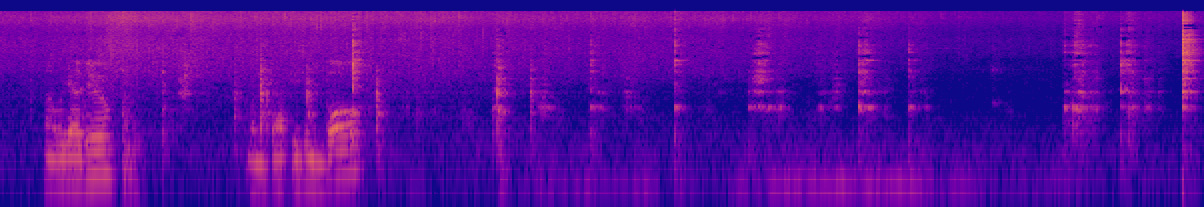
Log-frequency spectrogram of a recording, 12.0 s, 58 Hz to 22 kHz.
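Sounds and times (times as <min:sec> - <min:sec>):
frying pan clinking on ceramic bowl: 0:06.7 - 0:10.0, 0:10.6 - 0:12.0.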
